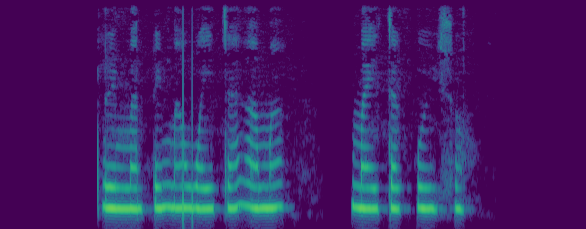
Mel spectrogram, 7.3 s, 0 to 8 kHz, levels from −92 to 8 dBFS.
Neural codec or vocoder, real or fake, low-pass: none; real; 7.2 kHz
